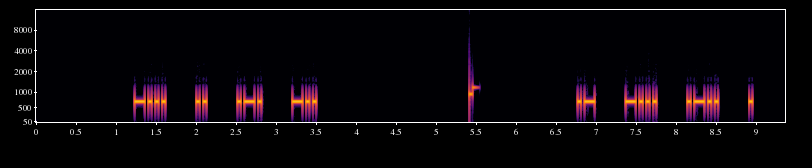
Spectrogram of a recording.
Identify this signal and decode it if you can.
Morse code, heard as a keyed tone, about 28 wpm, spaced as for 16 wpm, 690 Hz. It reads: BIRD ABLE
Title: 3x Character Spacing - Top 500 Words - 28wpm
